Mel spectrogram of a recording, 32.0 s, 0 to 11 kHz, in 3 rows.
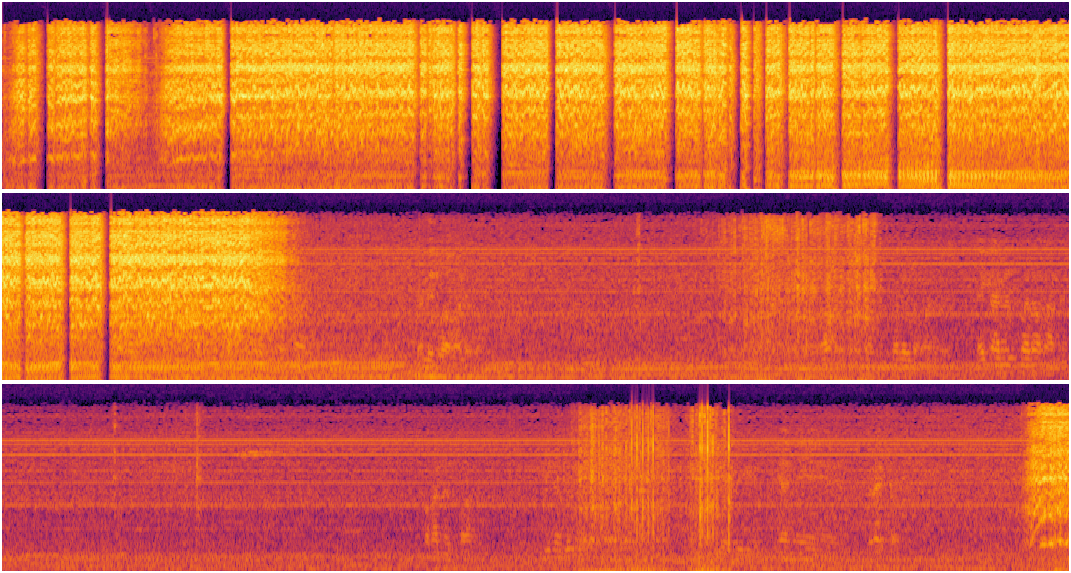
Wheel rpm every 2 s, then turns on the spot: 80, 130, 160, 160, 160, 160, 150, 20, 0, 10, 0, 0, 0, 10, 0, 30.
18-20 26-28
